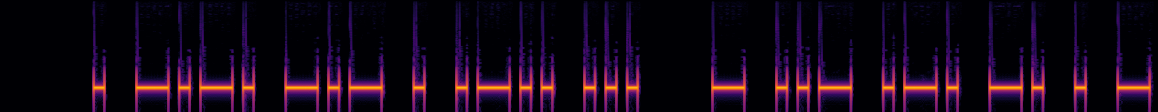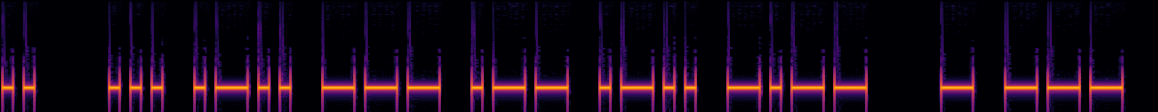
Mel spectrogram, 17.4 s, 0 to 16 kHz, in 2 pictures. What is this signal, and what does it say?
Morse code, heard as a keyed tone, about 15 wpm, 700 Hz. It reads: ECKELS TURNED SLOWLY TO
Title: A Sound Of Thunder 15wpm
